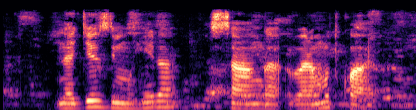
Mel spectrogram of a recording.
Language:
Kinyarwanda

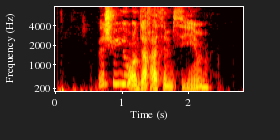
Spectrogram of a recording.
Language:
Kabyle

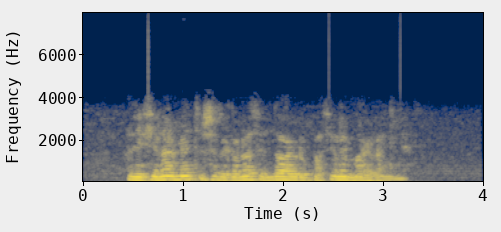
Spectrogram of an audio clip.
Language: Spanish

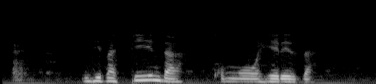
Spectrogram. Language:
Kinyarwanda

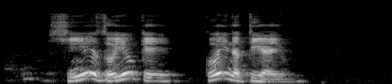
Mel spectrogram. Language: Wadiyara Koli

